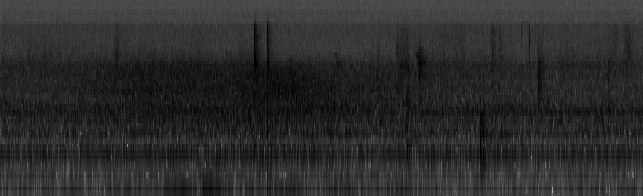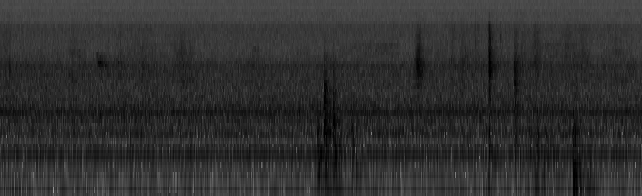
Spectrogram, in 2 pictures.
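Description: A computer hums steadily nearby.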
